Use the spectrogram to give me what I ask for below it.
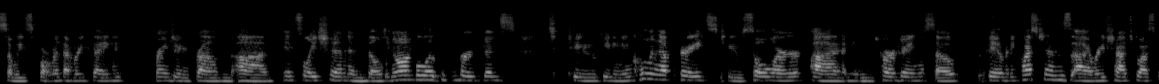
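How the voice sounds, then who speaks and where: A woman's voice: on the low side, poor audio. A woman giving a friendly, straightforward introduction of her nonprofit energy program at a meeting. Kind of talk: short self-introduction.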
